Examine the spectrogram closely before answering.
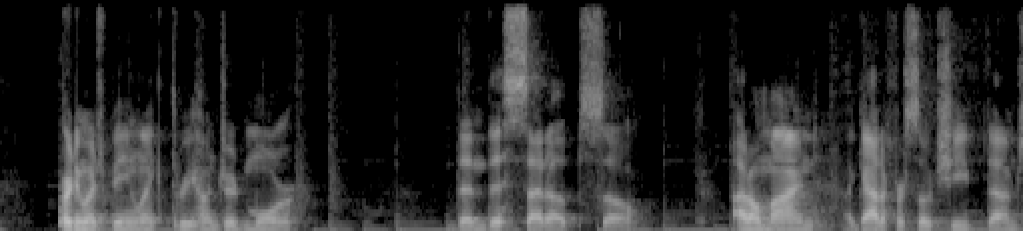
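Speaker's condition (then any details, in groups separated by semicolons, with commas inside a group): No condition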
